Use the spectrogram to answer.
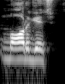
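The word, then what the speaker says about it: mortgage: के मिल गया कम मॉर्गेज यहां लिखियो मॉर्गेज एम ओ आर आर टी जी ए जी ई टी साइलेंट होता है।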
